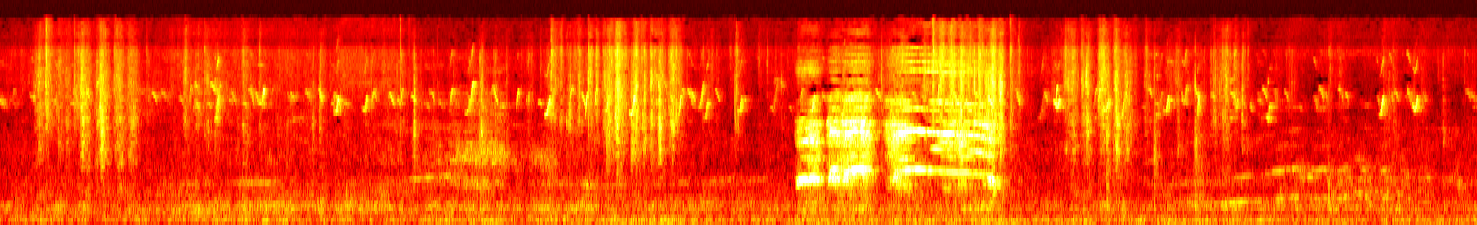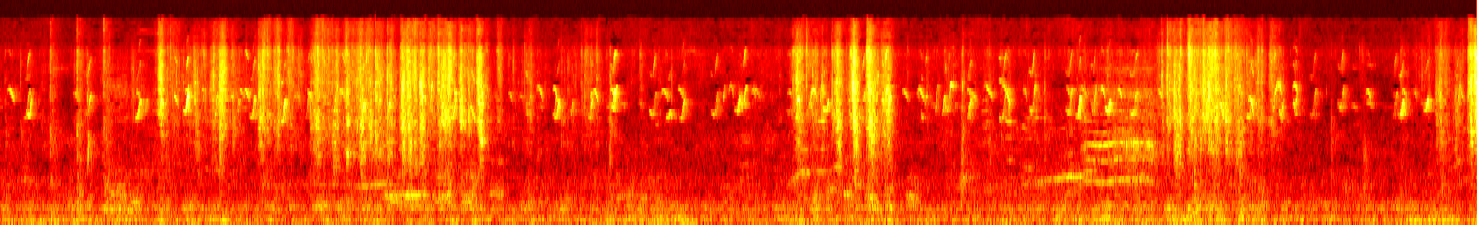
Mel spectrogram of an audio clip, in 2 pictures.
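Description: Month-old black chicks of an Indonesian breed peeping faintly as they feed, with a louder run of peeps about eight seconds in.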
